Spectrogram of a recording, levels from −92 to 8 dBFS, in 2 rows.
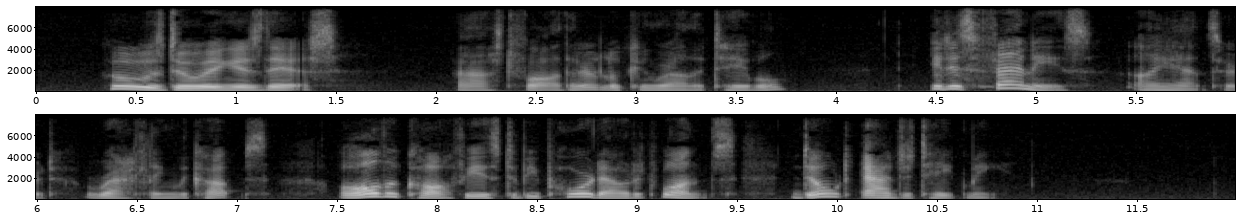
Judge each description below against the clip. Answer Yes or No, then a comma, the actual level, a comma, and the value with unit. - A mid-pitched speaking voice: Yes, medium, 155 Hz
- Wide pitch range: Yes, wide, 8.3 semitones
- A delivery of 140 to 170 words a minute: Yes, average, 150 wpm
